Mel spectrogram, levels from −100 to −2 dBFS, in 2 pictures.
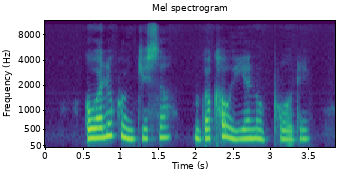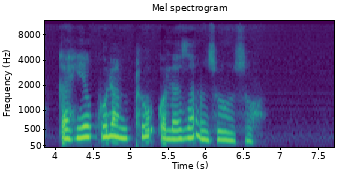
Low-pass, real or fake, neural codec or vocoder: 10.8 kHz; fake; autoencoder, 48 kHz, 32 numbers a frame, DAC-VAE, trained on Japanese speech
